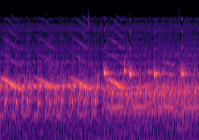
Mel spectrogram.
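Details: Canary of the Waterslager (Malinois) breed from Kumanovo, Macedonia, singing long descending glides over a rapid rattling trill, followed by a series of short bright high notes.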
